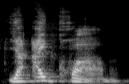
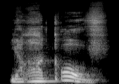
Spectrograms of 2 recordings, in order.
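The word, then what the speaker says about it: יעקב: That letter is Hayin, Hayin. In every Semitic language, it's pronounced Ha, Ha. From back here, it's not pronounced I or E. It's pronounced Ha, Hayin, Hayin. So for Jacob, you will say Yah, Yaakov, Yaakov. Now, the V came in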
